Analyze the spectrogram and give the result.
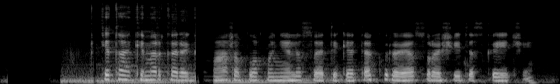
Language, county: Lithuanian, Šiauliai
